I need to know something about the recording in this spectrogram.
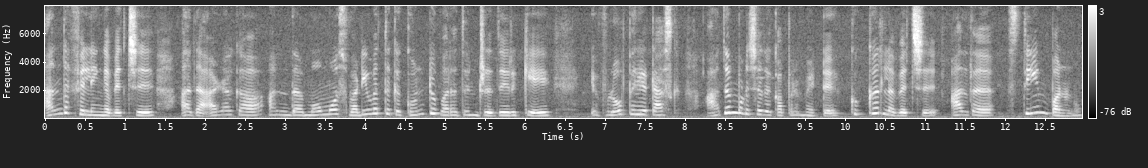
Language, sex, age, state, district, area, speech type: Tamil, female, 18-30, Tamil Nadu, Salem, urban, spontaneous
